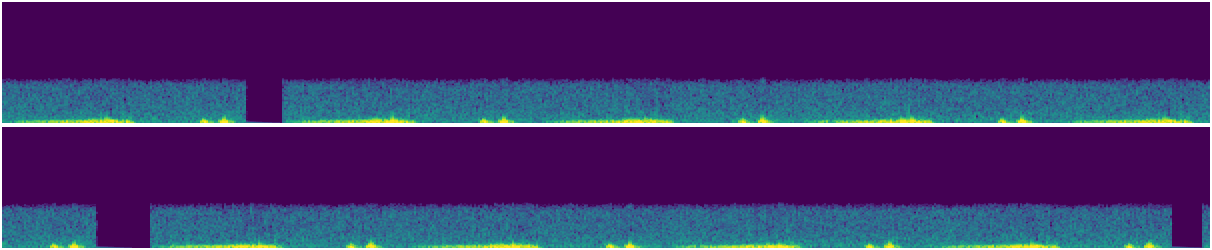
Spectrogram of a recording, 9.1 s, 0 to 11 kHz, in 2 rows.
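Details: Mitral stenosis on auscultation: low rumbling diastolic murmur ending in sharp heart sounds, about 62 beats a minute.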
